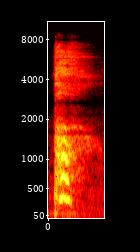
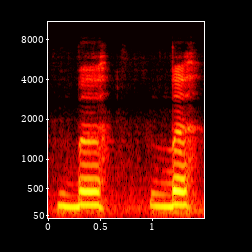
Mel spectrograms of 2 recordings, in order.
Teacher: Kalau bah itu nanti kalau kalian masih ingat ya, vocal cords di sini atau pita suara kalian itu bergetar, beh begitu ya. Sedangkan pah itu tidak bergetar, walaupun ada semacam bergerakan di sini gitu ya, tetapi yang bergetar pita suaranya adalah ketika kita menyuarakan bunyi beh gitu ya.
